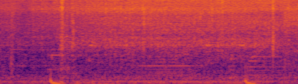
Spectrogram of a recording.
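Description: Fajita vegetables sizzle steadily and loudly in a hot pan, with a couple of scraping stirs breaking the constant crackle and no talking.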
